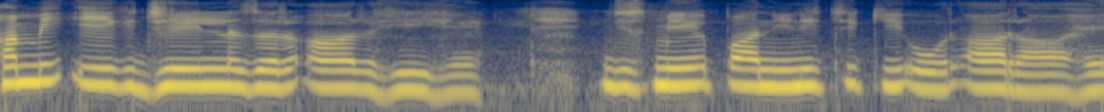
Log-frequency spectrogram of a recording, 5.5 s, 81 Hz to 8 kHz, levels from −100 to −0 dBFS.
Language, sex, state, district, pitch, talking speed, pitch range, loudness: Hindi, female, Uttar Pradesh, Shamli, 230 Hz, 165 wpm, 215-245 Hz, -17 LUFS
